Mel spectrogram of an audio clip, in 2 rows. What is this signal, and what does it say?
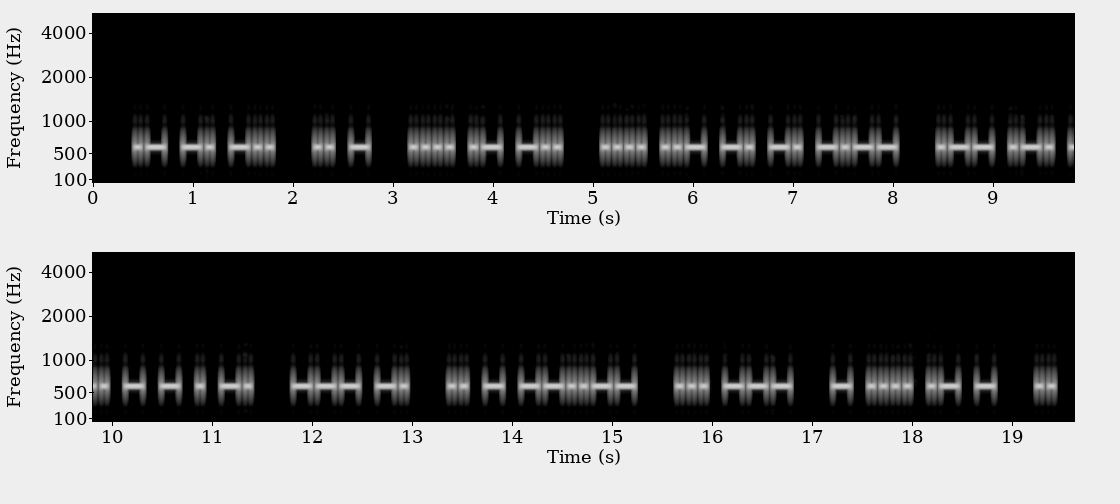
Morse code, heard as a keyed tone, about 20 wpm, 600 Hz. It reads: AND IT HAD HUNNY WRITTEN ON IT, SO THAT I
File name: cw-books / winnie-the-pooh / winnie-20wpm-page-0039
